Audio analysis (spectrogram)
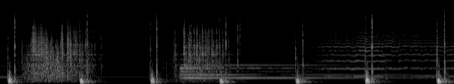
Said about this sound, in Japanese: ハエが飛ぶような音まで聞こえてきた。なんで虫が飛んでるのよ。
